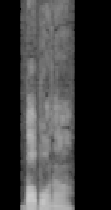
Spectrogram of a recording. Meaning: 1. superstition 2. misconception, delusion
- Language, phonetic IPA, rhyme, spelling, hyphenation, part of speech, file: Hungarian, [ˈbɒbonɒ], -nɒ, babona, ba‧bo‧na, noun, Hu-babona.ogg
